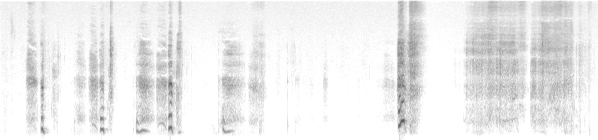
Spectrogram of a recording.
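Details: A sneezing fit in a person bedridden for days with a bad cold: about seven or eight sharp sneezes in rapid succession, with quieter breathing noise at the end.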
